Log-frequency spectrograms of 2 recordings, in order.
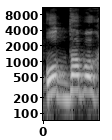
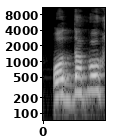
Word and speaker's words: অধ্যাপক: অ এর মত থাকবে অধ্যাপক শব্দটি উচ্চারণ হয় কি অধ্যাপক শব্দের অধ্যাপক শব্দ দেখো অধ্যাপক শব্দের অ আছে না এই অ কিন্তু ও এর মত হয়ে যায় তার মানে এটা অবশ্যই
